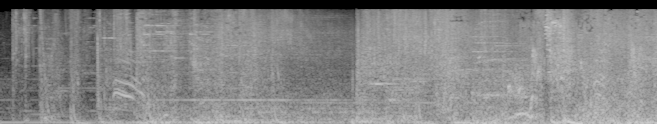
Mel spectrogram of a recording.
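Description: Fantasy combat sounds of spells whooshing and blasts crackling ring out.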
